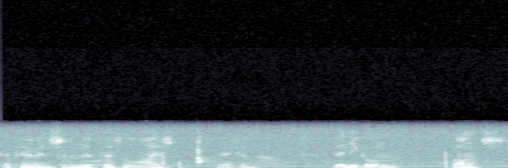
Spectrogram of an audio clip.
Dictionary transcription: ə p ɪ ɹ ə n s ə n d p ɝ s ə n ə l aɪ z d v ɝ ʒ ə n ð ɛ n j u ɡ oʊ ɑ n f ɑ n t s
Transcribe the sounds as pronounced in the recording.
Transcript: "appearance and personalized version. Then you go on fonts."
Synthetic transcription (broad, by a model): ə p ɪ ɹ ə n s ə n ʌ p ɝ s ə n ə l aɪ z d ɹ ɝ ʃ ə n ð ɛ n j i ɡ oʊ ɑ n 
